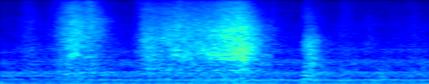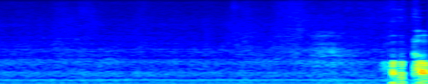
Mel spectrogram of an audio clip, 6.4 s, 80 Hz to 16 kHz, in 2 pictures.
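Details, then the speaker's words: Jaguar XF (X250) ABS pump bleed via iCarsoft CR Max scan tool, front right bleed open: steady low electric hum throughout with some hiss and handling noise; ABS pump running normally during bleeding. "pump's definitely making noises. Pump is still making noises."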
